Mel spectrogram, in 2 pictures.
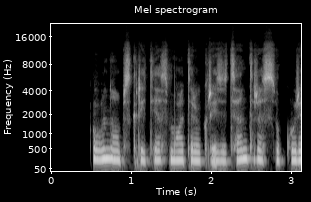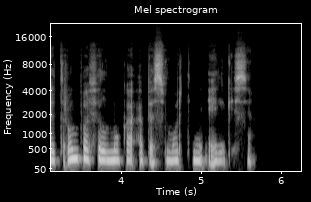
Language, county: Lithuanian, Utena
